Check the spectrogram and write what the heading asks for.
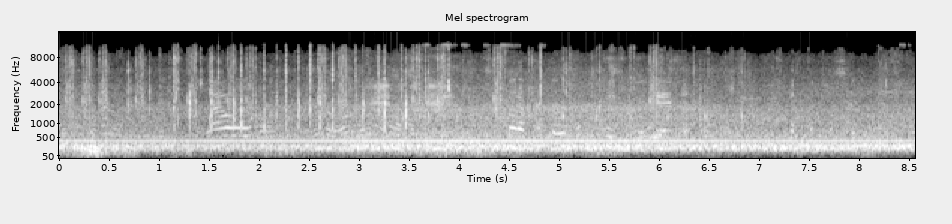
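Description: Outdoor event ambience: scattered voices and many short sharp clicks, densest a few seconds in, over a steady low mechanical hum.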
